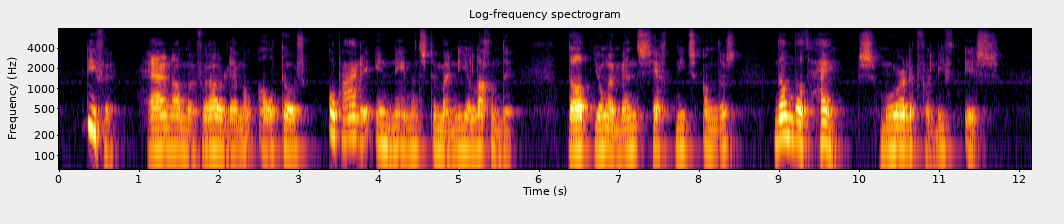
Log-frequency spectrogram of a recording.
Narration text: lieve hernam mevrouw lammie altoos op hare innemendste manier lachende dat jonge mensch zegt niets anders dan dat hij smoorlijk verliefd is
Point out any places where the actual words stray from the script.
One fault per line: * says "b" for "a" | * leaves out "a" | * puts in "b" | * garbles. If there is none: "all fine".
all fine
